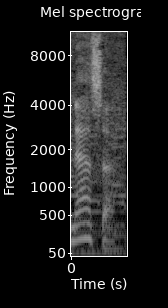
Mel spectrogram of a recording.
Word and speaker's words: Nasa: The story follows a protagonist whose name is written with the characters for Hashizora, Starry Sky in Japanese, but whose name is pronounced as Nasa.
